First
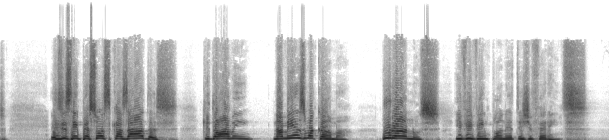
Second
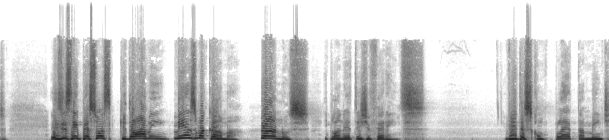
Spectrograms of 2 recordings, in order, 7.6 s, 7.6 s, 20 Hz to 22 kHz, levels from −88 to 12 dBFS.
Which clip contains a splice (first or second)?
second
